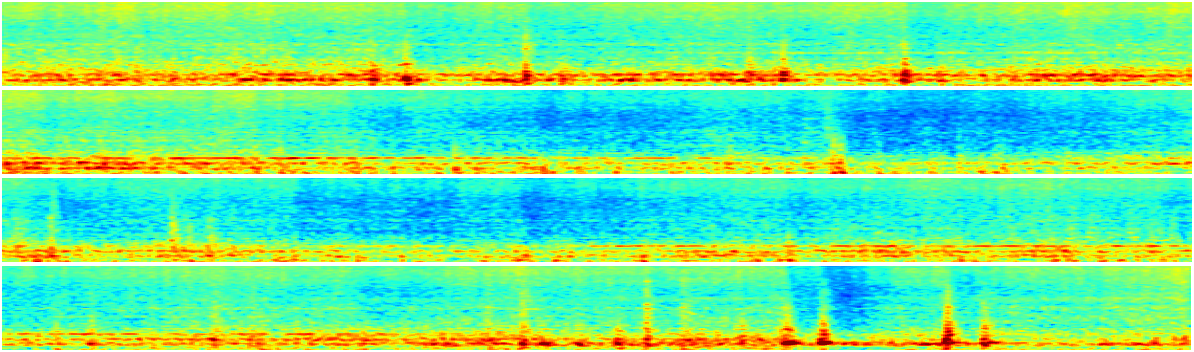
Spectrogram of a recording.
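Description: A steam train rumbles and clatters steadily along the track.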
